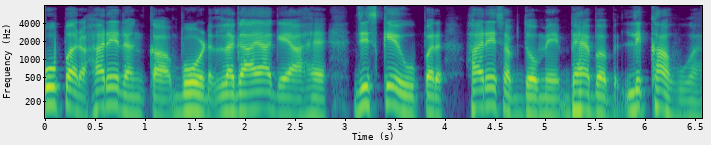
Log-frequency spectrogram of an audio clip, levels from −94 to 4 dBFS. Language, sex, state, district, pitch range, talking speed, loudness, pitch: Hindi, male, Chhattisgarh, Sukma, 120-155 Hz, 155 wpm, -15 LUFS, 135 Hz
